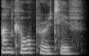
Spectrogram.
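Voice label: "uncooperative", British English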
